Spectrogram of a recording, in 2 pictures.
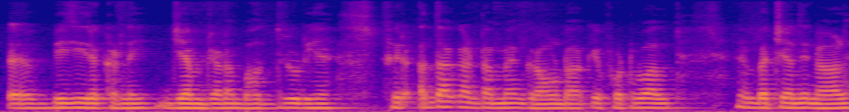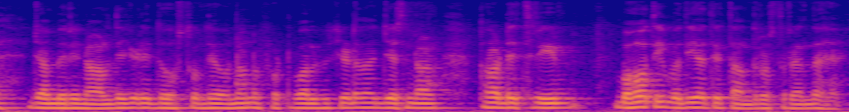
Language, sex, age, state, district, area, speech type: Punjabi, male, 30-45, Punjab, Fatehgarh Sahib, rural, spontaneous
